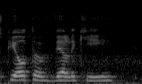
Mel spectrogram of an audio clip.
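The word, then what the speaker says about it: Pyotr Veliky (Пётр Великий): which in Russian is Pyotr Veliky and Catherine Veliky, that's how you say it in Russian,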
